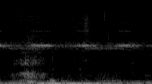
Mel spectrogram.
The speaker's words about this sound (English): Crickets.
